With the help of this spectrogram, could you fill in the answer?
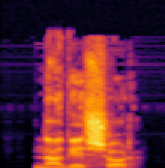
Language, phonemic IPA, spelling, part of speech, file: Bengali, /naɡeʃːɔɾ/, নাগেশ্বর, noun, LL-Q9610 (ben)-নাগেশ্বর.wav
- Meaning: Ceylon ironwood, Indian rose chestnut, cobra saffron (Mesua ferrea)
